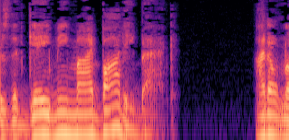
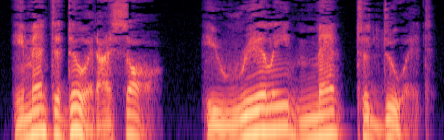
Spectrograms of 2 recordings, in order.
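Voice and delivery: ordinary delivery, nothing marked

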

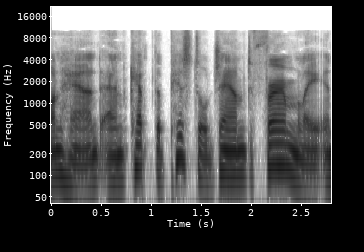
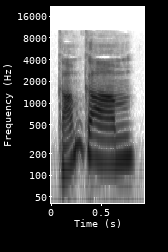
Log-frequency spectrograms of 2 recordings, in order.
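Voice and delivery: high, loud, chiding; annoyed; 11 semitones higher, 8 dB louder than usual. A narrator's reading. Donati warning a man about to leap, annoyed. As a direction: chide him with impatient annoyance. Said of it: "looking annoyed".

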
